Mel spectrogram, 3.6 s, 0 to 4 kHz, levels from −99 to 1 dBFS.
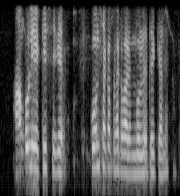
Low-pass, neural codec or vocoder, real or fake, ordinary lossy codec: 3.6 kHz; none; real; none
